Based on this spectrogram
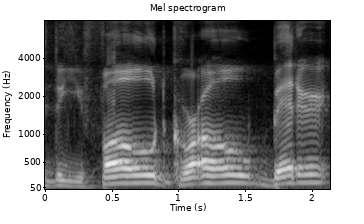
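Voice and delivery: emphatic lyric quote. Retold or imitated. Fan quoting a thought-provoking lyric to co-host, drawn-out emphasis. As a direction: stretch out each choice in the quoted lyric.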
